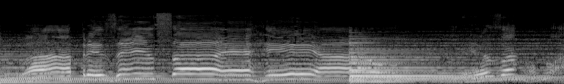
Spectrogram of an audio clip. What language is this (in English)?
Portuguese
